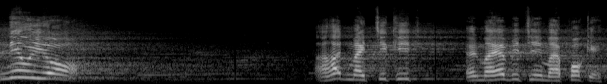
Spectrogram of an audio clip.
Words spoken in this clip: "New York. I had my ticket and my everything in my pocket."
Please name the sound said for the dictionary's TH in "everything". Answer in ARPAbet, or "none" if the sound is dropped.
T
